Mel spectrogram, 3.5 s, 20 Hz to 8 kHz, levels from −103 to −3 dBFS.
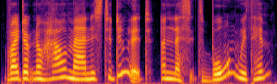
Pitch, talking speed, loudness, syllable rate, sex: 235 Hz, 275 wpm, -17 LUFS, 5.3 syllables/s, female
